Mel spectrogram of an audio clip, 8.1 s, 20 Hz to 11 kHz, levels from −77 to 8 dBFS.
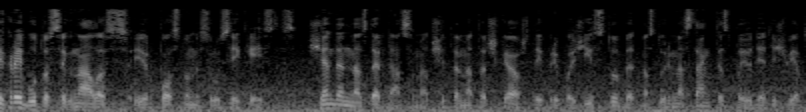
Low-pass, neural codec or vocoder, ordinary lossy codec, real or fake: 9.9 kHz; none; MP3, 32 kbps; real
